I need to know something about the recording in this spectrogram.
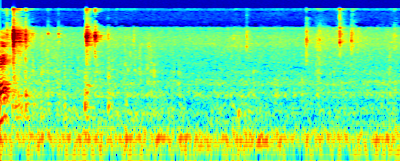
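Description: A spoon scrapes and clinks against a glass pot.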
